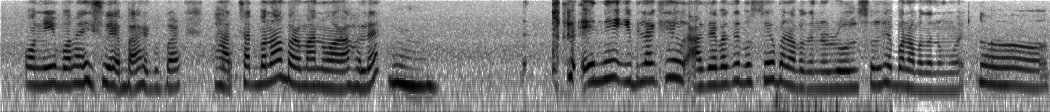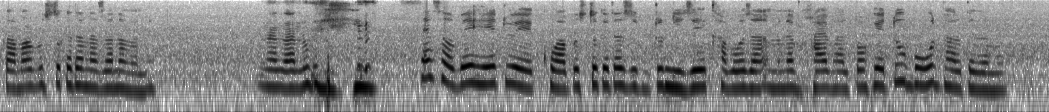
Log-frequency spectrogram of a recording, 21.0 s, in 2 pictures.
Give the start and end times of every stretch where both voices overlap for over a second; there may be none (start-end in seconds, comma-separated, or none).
none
